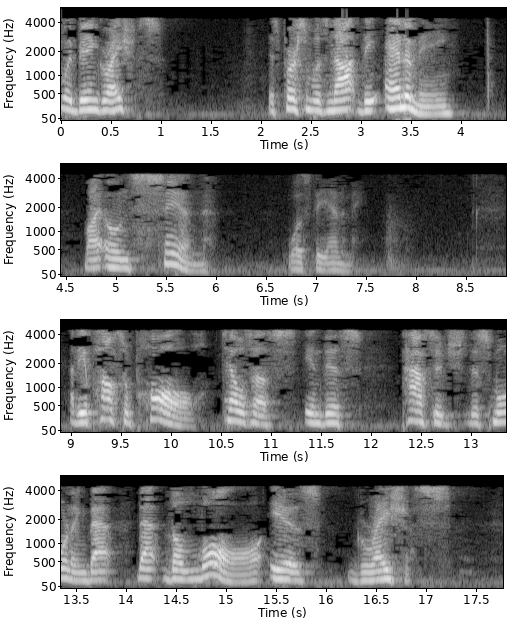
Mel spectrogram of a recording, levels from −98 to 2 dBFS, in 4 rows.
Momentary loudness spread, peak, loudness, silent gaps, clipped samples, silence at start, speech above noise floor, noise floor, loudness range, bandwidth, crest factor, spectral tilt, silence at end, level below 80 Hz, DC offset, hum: 20 LU; 0 dBFS; -17 LUFS; none; under 0.1%; 0 s; 37 dB; -53 dBFS; 10 LU; 4.6 kHz; 18 dB; -9.5 dB/octave; 0.55 s; -56 dBFS; under 0.1%; none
